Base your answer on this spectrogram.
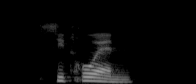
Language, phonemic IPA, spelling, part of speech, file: French, /si.tʁo.ɛn/, Citroën, proper noun, Fr-Citroën.ogg
- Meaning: 1. a surname 2. a French automobile manufacturer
